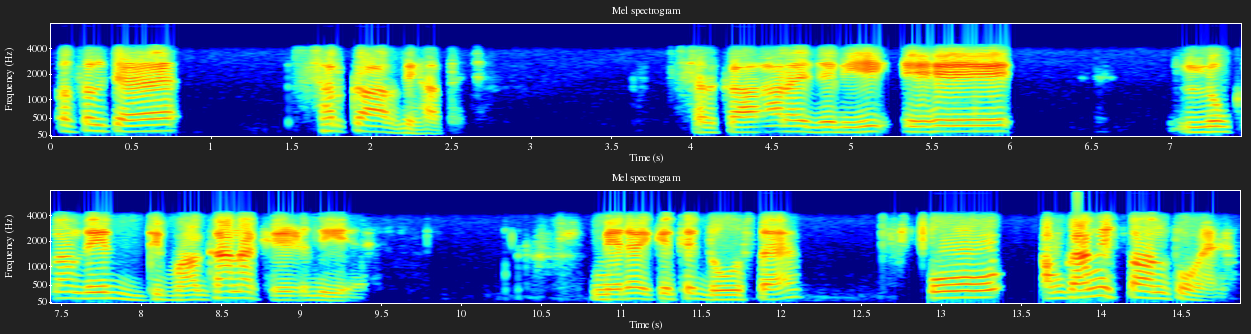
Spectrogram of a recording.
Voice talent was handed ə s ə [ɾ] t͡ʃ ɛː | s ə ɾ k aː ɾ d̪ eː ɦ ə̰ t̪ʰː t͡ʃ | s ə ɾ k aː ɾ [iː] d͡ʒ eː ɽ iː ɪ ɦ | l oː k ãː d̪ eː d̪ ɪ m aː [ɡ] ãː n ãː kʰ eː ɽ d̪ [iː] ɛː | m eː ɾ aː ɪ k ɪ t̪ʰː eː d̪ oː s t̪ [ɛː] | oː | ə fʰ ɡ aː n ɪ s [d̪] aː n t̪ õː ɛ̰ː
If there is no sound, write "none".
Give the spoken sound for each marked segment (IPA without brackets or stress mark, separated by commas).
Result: l, ɛː, ɡ, iː, ɛː, t̪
